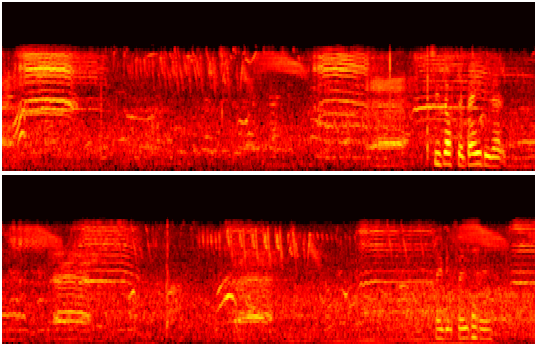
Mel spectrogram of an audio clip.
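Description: Lambs bleat again and again in high, wavering cries.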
